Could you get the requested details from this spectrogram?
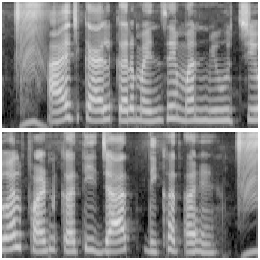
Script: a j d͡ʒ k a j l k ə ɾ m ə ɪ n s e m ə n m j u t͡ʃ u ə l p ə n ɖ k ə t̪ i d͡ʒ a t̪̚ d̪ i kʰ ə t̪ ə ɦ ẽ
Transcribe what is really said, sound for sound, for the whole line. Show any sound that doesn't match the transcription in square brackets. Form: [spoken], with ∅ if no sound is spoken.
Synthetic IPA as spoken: a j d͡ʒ k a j l k ə ɾ m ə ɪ n s e m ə n m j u t͡ʃ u ə l [pʰ] ə [ɳ] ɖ k ə t̪ i d͡ʒ a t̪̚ d̪ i kʰ ə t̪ ə ɦ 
